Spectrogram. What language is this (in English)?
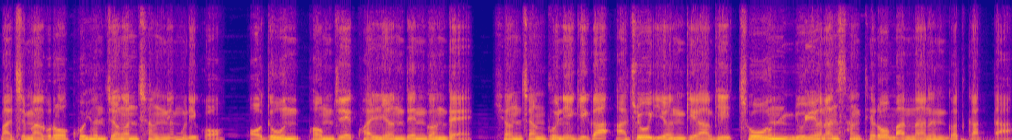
Korean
